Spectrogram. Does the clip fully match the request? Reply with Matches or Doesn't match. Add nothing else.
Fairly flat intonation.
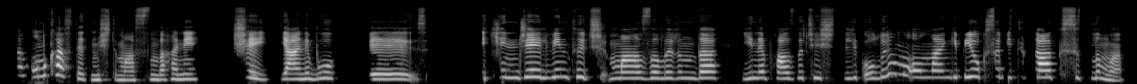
Doesn't match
